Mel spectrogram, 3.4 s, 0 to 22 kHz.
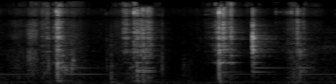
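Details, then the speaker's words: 2012 Jeep Wrangler 3.6 Pentastar, removed passenger catalytic converter moved by hand: loose metallic clinking and rattling; broken substrate inside caused the rattling and ticking, while low compression remained the main fault. "That noise is not supposed to be in there. There's something broke loose in the inside of that. So that was definitely the rattling and ticking,"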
